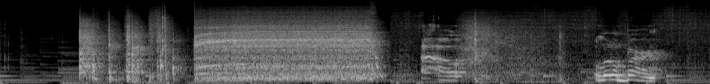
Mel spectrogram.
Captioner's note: lid bangs; mixer whirring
